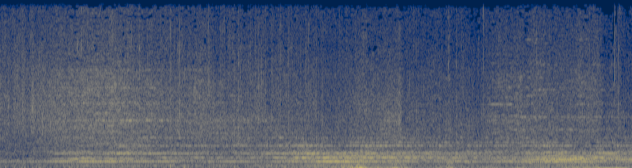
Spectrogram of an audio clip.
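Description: A steady rain-like hiss under a held chord of steady tones, with a low rumble that swells in from about halfway through, as in a rain-and-thunder effect in a broadcast spot.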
